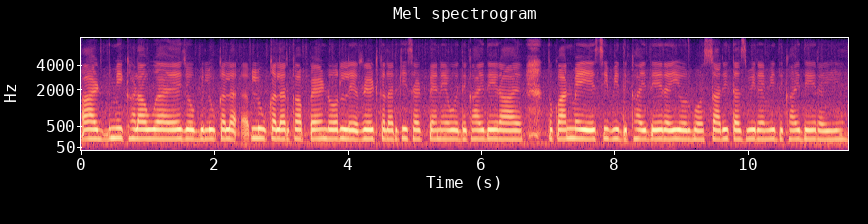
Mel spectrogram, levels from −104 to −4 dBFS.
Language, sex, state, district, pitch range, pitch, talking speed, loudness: Hindi, female, Bihar, Muzaffarpur, 200-210 Hz, 205 Hz, 210 wpm, -13 LUFS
